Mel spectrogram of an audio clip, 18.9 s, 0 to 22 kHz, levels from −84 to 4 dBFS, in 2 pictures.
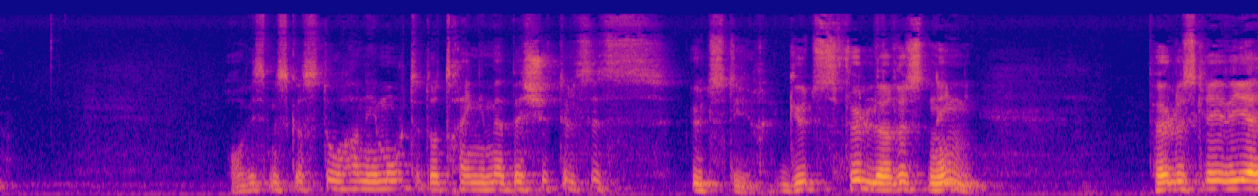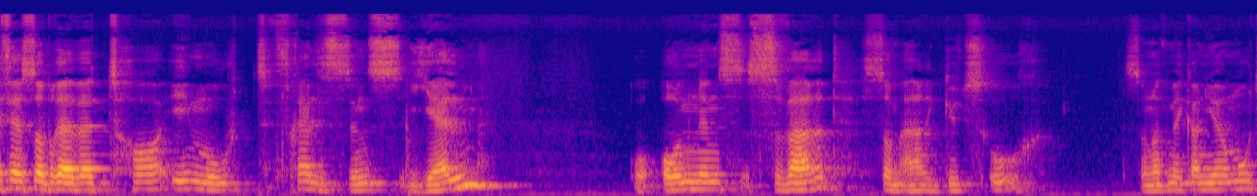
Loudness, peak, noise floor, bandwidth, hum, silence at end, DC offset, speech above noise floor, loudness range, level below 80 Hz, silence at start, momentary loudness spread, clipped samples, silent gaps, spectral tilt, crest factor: -22 LUFS; -2 dBFS; -55 dBFS; 16.5 kHz; none; 0 s; under 0.1%; 33 dB; 8 LU; -56 dBFS; 0 s; 15 LU; under 0.1%; none; -4 dB/octave; 20 dB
